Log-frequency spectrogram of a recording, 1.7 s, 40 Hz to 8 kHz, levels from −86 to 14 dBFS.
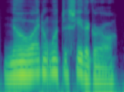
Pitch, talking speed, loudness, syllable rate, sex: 105 Hz, 290 wpm, -16 LUFS, 5.3 syllables/s, male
